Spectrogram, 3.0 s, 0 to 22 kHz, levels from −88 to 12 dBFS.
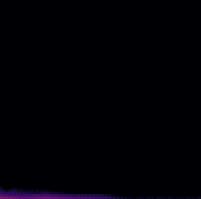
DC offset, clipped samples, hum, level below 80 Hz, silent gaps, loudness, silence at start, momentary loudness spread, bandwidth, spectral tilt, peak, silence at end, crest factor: under 0.1%; under 0.1%; 60 Hz at -85 dBFS; -78 dBFS; none; -65 LUFS; 0 s; 4 LU; over 20 kHz; -7 dB/octave; -52 dBFS; 0 s; 16 dB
